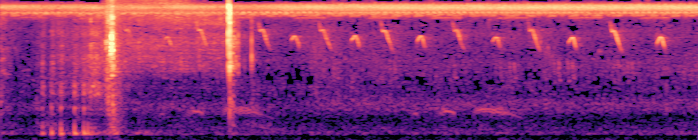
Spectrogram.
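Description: A bird repeats a short, high, downward-sweeping note about three times a second over a steady high insect drone. A loud swish about a second in and a sharp click just after two seconds come from a spinning rod being cast.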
